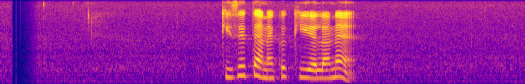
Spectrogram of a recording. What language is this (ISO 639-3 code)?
sin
